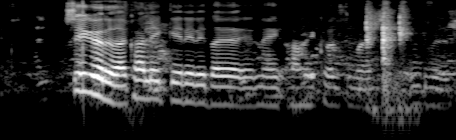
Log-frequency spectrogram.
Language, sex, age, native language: Icelandic, male, 15, Icelandic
